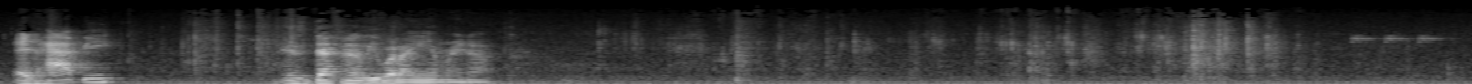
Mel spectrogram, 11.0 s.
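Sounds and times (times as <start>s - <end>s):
person chewing sandwich: 4.3s - 10.2s.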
